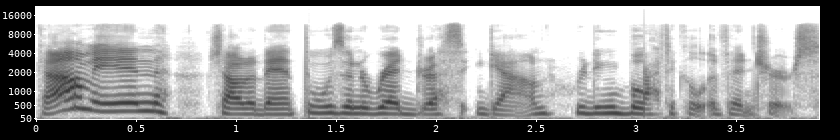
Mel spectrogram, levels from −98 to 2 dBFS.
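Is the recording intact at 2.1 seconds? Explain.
Yes, at 2.1 seconds the speech runs through without any audible dropout, click, distortion or other technical fault.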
